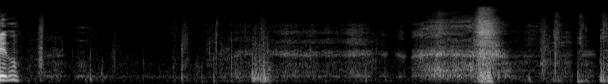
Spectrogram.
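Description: Soft rustling of a sheepskin being handled and a hand brushing loose hair across a wooden table, with a short, loud, breathy rush of noise about four and a half seconds in.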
